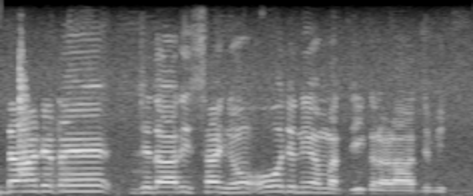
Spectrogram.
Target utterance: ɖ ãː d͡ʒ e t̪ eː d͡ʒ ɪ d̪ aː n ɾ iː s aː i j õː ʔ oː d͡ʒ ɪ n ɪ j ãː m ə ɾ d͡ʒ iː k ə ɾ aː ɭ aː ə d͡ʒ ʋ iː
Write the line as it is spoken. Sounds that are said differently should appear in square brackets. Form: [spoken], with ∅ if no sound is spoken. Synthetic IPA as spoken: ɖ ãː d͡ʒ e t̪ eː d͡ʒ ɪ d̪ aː [∅] ɾ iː s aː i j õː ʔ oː d͡ʒ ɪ n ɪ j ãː m ə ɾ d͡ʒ iː k ə ɾ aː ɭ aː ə d͡ʒ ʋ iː

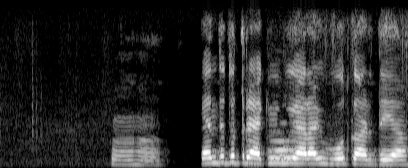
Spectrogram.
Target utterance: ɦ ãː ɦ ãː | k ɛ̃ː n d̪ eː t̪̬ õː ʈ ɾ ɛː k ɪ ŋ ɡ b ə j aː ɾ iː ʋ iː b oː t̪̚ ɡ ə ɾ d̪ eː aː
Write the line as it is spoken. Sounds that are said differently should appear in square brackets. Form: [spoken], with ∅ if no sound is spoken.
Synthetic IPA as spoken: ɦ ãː ɦ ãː | k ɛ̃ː n d̪ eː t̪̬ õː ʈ ɾ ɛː k ɪ ŋ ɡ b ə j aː ɾ [aː] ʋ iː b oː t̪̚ [k] ə ɾ d̪ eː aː

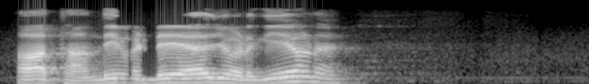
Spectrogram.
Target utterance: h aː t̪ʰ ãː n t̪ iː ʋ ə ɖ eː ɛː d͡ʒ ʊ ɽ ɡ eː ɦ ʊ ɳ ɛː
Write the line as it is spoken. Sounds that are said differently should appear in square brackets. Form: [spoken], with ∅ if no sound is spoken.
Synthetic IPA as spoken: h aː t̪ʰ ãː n [d̪] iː ʋ ə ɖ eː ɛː d͡ʒ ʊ ɽ ɡ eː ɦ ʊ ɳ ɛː

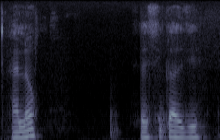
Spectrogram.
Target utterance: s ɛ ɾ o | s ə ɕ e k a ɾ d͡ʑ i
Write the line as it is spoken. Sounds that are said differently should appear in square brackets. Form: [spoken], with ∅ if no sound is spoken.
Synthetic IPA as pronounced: [h] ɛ [l] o | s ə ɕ [i] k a [l] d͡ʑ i

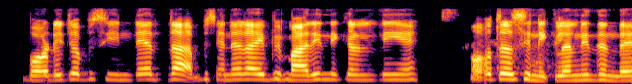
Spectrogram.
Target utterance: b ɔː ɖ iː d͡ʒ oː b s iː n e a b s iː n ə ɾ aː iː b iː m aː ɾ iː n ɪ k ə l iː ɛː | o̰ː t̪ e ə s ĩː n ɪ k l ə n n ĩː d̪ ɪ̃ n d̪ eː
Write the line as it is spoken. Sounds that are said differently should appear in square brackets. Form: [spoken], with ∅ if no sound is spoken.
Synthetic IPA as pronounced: b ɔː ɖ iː d͡ʒ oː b s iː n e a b s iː n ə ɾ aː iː b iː m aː ɾ iː n ɪ k ə l iː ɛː | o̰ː t̪ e ə s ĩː n ɪ k l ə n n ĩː d̪ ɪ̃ n d̪ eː

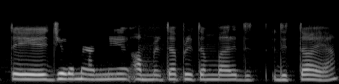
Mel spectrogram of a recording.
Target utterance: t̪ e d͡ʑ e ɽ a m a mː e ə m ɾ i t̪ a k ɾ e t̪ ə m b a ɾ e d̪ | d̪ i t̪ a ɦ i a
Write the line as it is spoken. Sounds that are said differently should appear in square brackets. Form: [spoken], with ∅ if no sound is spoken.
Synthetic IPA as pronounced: t̪ e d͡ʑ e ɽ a m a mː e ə m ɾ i t̪ a [p] ɾ [i] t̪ ə m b a ɾ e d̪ | d̪ i t̪ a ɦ [j] a

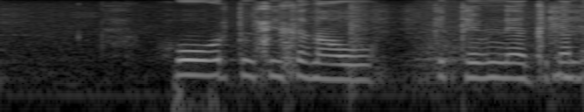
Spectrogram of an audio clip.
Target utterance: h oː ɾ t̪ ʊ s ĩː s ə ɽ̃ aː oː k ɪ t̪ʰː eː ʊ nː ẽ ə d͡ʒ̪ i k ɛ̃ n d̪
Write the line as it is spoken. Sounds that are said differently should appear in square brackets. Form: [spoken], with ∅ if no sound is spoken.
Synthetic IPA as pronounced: h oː ɾ t̪ ʊ s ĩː s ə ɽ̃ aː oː k ɪ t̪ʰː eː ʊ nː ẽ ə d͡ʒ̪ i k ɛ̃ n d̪

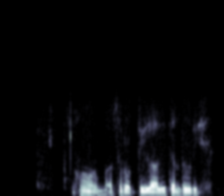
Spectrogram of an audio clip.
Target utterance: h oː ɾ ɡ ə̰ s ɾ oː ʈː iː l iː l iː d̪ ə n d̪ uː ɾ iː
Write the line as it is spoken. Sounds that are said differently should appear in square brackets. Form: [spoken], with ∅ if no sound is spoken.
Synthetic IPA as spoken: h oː ɾ [b] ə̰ s ɾ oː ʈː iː l [aː] l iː [t̪] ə n d̪ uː ɾ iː

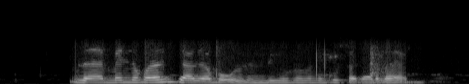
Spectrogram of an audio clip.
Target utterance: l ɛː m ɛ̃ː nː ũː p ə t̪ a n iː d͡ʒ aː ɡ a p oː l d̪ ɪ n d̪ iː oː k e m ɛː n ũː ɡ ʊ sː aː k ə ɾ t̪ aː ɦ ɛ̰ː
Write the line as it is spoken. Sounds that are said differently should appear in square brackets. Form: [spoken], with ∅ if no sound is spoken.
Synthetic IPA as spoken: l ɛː m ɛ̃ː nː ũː p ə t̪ a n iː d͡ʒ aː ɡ a [b] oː l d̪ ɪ n d̪ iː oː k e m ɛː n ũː ɡ ʊ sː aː k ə ɾ [d̪] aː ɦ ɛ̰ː

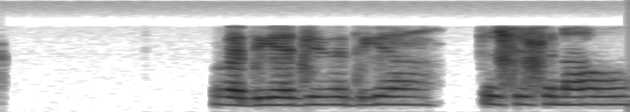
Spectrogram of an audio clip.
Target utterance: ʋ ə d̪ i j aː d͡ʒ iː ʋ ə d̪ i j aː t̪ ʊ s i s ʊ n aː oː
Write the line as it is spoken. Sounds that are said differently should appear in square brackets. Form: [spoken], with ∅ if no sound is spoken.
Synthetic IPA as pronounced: ʋ ə d̪ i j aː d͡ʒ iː ʋ ə d̪ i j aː t̪ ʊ s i s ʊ n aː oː

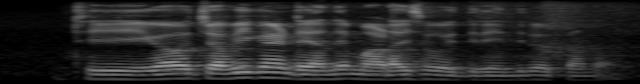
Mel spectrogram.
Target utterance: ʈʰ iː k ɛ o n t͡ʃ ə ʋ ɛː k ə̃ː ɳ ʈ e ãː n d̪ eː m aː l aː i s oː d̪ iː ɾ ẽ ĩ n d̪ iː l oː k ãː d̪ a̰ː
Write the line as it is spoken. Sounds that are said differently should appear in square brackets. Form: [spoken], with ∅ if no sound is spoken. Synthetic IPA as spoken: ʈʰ iː k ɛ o [∅] t͡ʃ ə ʋ [iː] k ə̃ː ɳ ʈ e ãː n d̪ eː m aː [ɽ] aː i s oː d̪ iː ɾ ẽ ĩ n d̪ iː l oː k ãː d̪ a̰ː

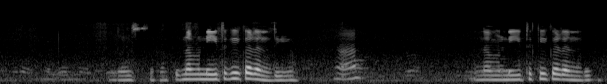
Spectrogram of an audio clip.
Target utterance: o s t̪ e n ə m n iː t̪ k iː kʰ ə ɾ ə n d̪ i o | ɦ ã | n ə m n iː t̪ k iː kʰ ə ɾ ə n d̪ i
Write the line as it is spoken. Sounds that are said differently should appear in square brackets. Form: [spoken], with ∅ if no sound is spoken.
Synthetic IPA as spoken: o s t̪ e n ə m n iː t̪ k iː [k] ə ɾ ə n d̪ i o | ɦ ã | n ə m n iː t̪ k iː [k] ə ɾ ə n d̪ i

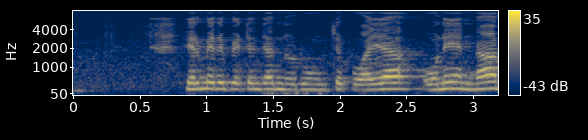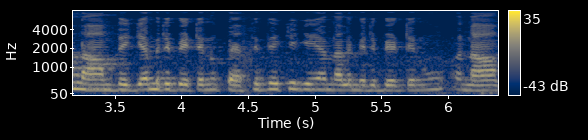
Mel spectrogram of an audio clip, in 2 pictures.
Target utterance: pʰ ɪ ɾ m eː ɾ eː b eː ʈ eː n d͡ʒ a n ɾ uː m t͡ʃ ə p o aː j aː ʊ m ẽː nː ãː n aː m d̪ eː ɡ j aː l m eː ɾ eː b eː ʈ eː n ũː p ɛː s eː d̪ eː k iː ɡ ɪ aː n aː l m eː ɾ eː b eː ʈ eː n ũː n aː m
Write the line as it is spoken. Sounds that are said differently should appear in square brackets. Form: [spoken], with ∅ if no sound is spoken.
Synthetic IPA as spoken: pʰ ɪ ɾ m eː ɾ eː b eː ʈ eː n d͡ʒ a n ɾ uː m t͡ʃ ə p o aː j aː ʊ [n] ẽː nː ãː n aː m d̪ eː ɡ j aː [∅] m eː ɾ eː b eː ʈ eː n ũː p ɛː s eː d̪ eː k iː ɡ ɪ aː n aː l m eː ɾ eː b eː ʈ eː n ũː n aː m

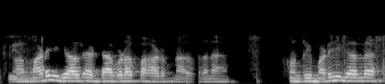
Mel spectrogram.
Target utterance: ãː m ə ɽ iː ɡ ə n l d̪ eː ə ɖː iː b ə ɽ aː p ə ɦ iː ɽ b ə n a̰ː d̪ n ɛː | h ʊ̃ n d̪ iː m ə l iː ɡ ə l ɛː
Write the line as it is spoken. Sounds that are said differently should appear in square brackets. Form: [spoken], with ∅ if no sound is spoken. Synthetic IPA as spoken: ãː m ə ɽ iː ɡ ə [∅] l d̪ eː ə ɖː [aː] b ə ɽ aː p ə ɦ [aː] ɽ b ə n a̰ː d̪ n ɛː | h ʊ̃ n d̪ iː m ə [ɽ] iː ɡ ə l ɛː

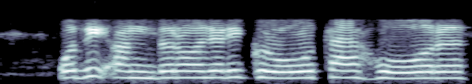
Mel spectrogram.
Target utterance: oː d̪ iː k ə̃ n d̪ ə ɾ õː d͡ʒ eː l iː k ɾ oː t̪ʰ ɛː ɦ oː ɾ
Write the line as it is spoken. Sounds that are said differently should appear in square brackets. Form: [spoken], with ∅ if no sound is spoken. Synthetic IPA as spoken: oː d̪ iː [ʔ] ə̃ n d̪ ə ɾ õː d͡ʒ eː [ɽ] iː [ɡ] ɾ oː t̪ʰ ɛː ɦ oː ɾ

